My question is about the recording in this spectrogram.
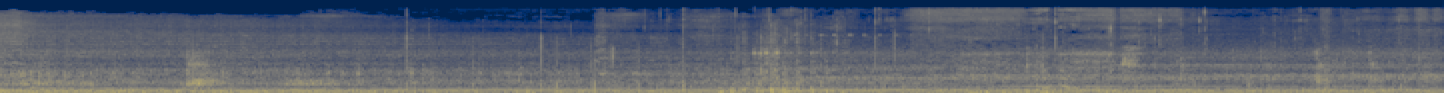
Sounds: vehicle

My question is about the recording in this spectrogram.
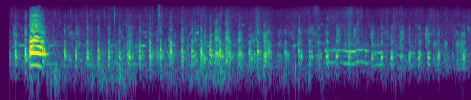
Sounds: chicken clucking

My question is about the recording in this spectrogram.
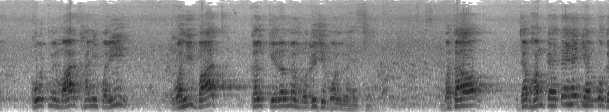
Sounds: monologue
speech
man speaking

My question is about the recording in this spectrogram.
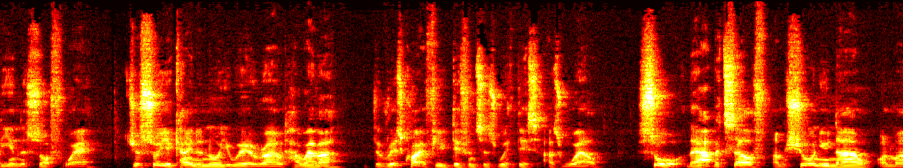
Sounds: speech

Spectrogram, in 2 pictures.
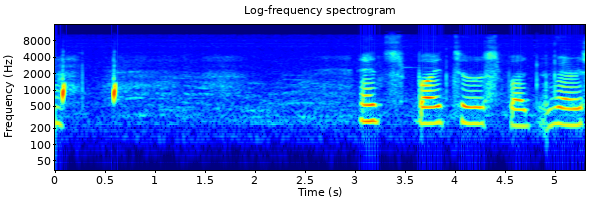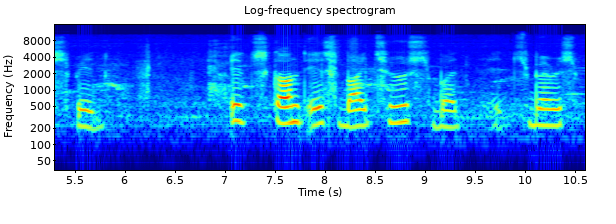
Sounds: inside a small room
speech

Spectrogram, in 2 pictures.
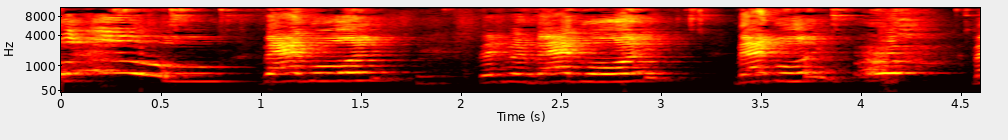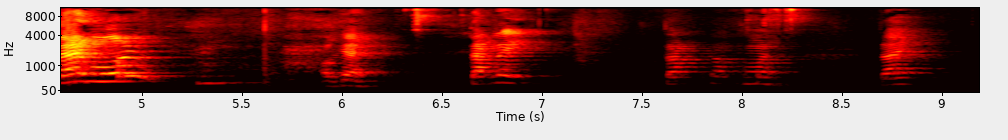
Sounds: animal
pets
speech

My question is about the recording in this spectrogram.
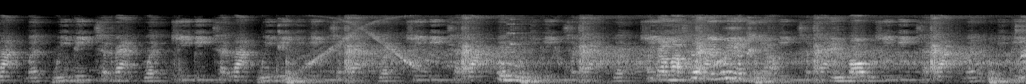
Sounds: music
speech

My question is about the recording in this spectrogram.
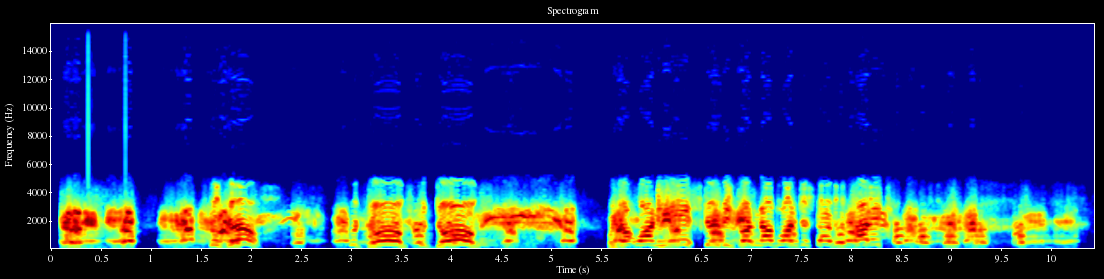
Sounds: speech
dog
pig
animal

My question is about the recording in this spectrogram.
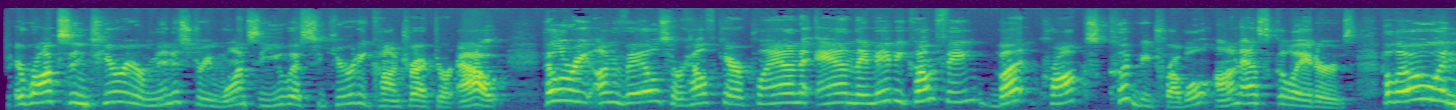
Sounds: speech

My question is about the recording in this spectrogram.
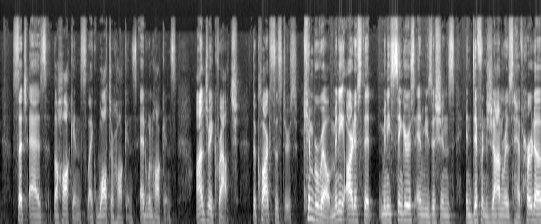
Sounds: speech

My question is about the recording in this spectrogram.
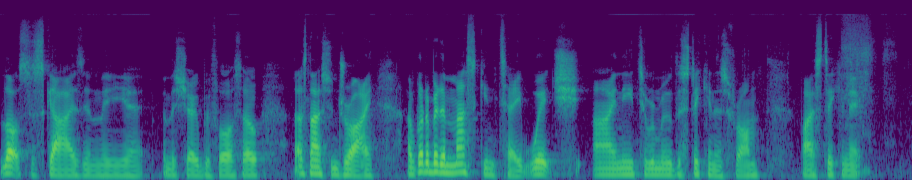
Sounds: speech

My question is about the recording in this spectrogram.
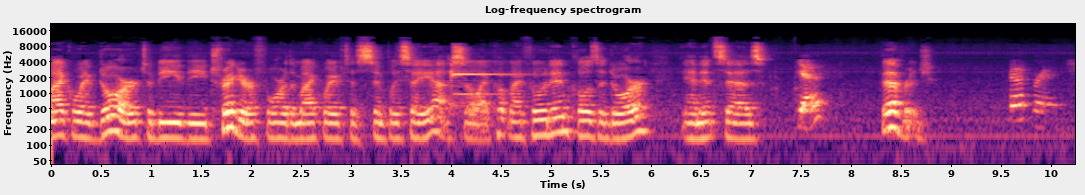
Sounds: speech

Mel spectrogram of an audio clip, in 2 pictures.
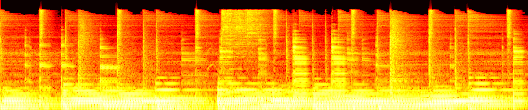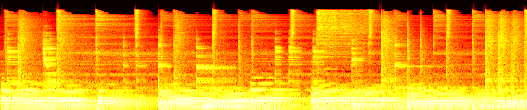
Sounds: music
jazz

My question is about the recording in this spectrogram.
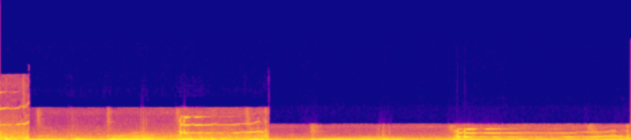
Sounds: music

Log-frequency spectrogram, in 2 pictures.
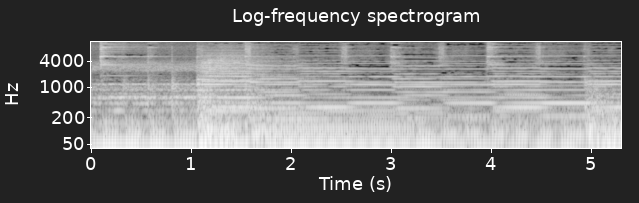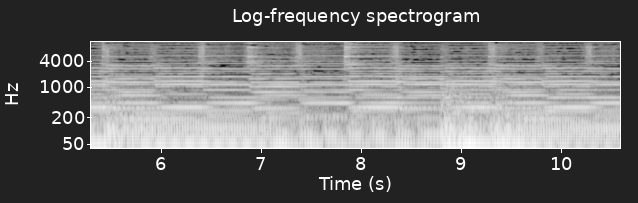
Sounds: music

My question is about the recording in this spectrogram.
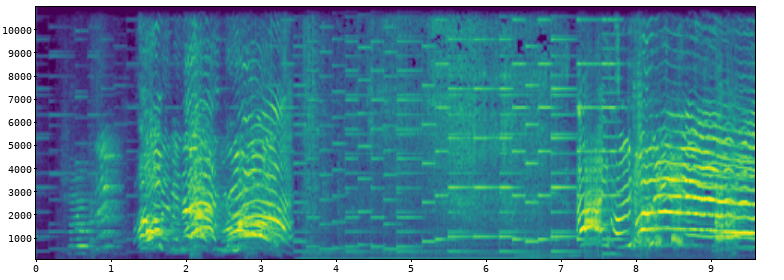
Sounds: ice cream truck

